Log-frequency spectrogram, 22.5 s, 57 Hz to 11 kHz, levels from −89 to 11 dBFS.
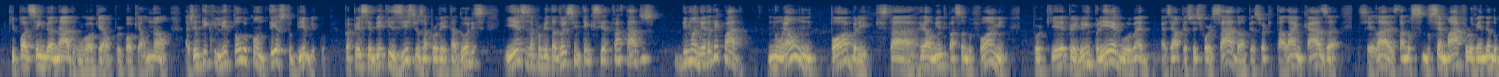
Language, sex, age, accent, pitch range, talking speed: Portuguese, male, 50-69, Brazilian, 100-145 Hz, 185 wpm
